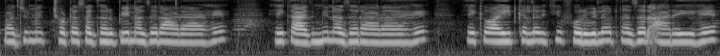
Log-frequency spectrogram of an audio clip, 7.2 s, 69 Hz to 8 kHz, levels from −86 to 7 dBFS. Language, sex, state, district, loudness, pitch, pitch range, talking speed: Hindi, female, Bihar, Jahanabad, -25 LUFS, 245 Hz, 235-255 Hz, 225 wpm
